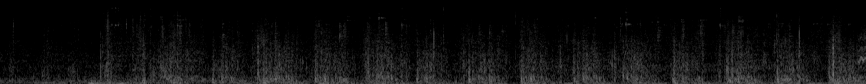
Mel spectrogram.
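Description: Heavy mechanical footsteps clank along at a steady trot.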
